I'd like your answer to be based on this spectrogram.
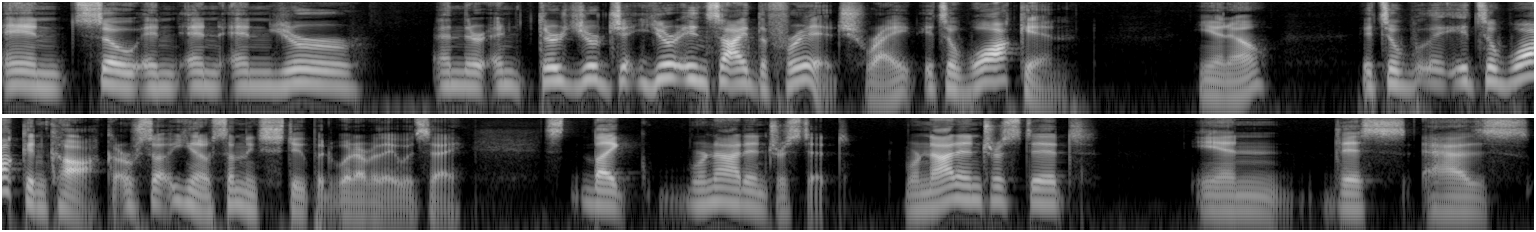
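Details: Adult man who stutters, spontaneous podcast speech: stuttering.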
